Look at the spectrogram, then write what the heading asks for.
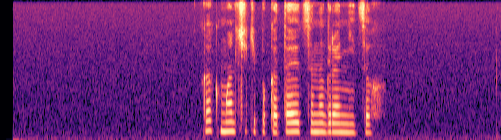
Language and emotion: Russian, neutral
